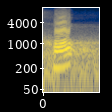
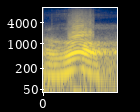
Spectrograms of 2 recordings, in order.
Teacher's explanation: Kho dia ada getaran kasar. Kalau go dia lembutnya.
